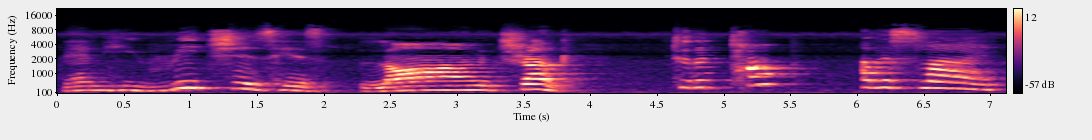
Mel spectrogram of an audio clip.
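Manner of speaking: lively, sing-song story reading; reading to children. Acted. Teacher reading a picture book to her class, bright and animated. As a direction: read it like a storybook for little kids.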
